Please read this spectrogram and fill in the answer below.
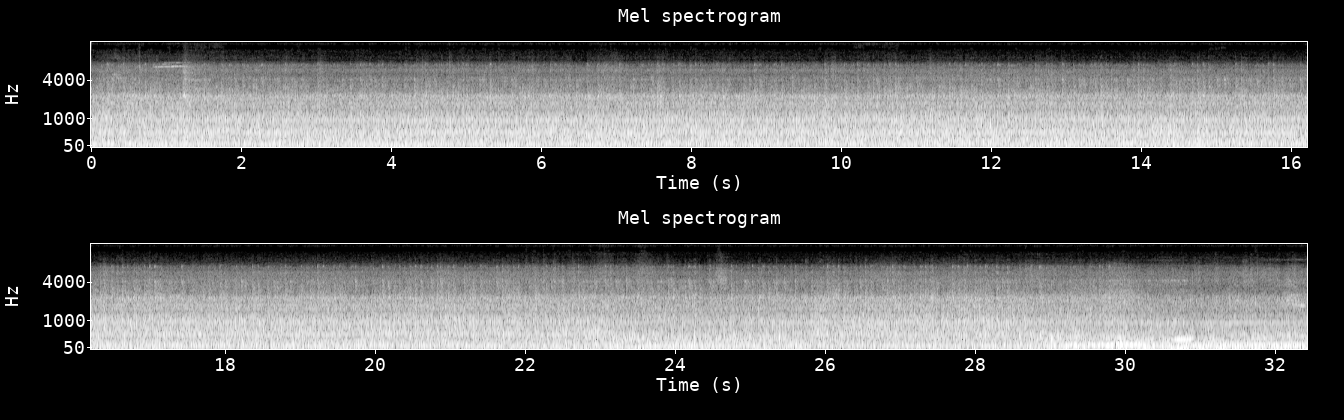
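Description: Inside an Orion VII hybrid-electric city bus creeping in traffic: a steady engine and drivetrain hum with a constant whine over it. Right at the end the pitch rises as the bus picks up speed.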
